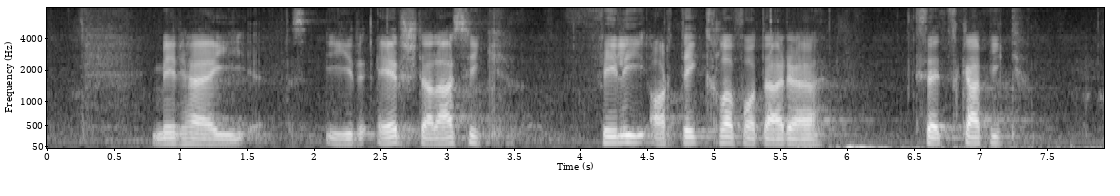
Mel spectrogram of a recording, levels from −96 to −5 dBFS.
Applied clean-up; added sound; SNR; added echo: none; Clock; 18 dB; none.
